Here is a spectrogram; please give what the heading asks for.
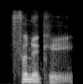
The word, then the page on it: finicky: British English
